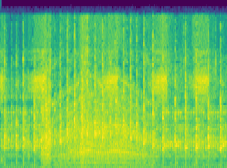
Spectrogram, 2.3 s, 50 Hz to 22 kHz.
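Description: A chainsaw in Farming Simulator 25 buzzes steadily while cutting through branches, a continuous loud whine with a rough engine drone underneath, running without pause.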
